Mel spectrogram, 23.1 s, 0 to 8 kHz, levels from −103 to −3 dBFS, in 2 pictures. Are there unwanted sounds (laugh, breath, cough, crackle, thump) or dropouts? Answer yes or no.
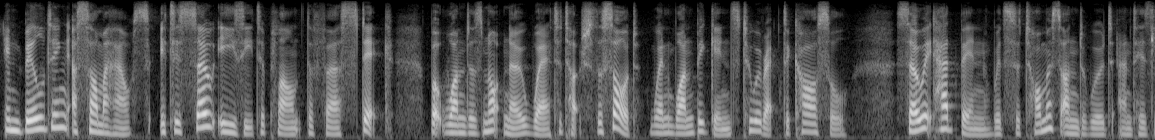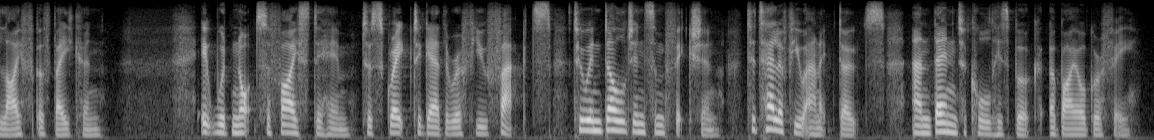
no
